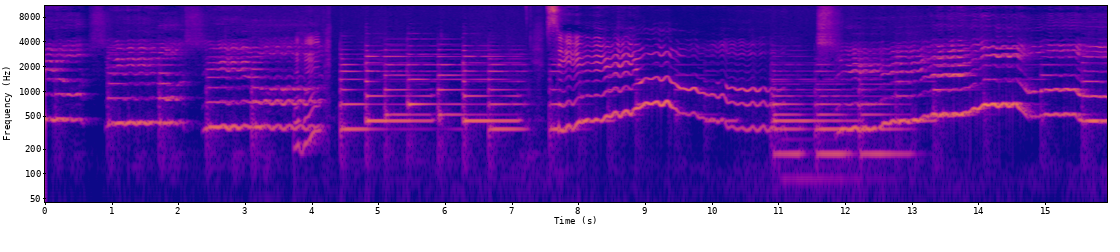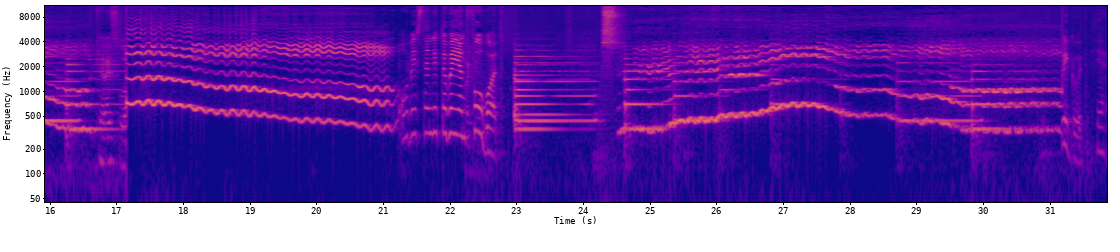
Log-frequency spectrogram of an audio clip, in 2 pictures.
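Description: Countertenor singing vocal warm-up exercises on vowels: held notes with vibrato and phrases that slide up and fall back, matched vowel to vowel. Between phrases a grand piano plays short chords that set the next starting pitch.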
